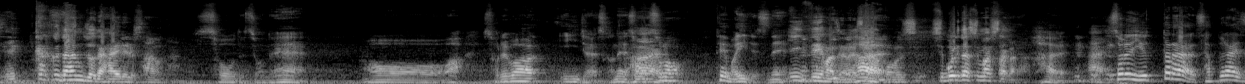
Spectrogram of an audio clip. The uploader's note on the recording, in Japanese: 曙橋の 【神戸ごはん 田中屋】 にて収録です。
